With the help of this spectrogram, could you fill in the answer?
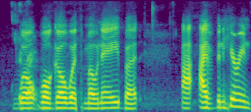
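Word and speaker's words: Moné: couple people tell me it's money because it's playing off of the Sasha Banks so Mercedes money until I hear it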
